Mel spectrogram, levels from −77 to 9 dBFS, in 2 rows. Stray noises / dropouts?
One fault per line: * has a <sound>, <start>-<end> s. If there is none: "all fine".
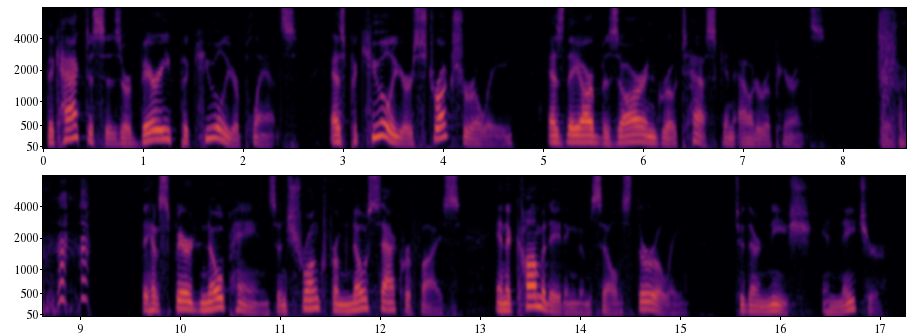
* has a laugh, 8.3-9.1 s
